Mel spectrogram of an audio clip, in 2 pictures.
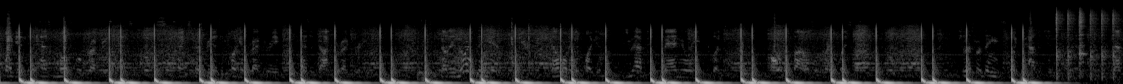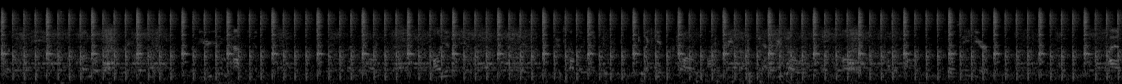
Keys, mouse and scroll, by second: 2.9 Return, 4.6-7.2 typing, 7.4 Return, 11.8 click, 13.4 super+Return, 16.3-19.3 typing.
